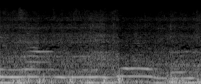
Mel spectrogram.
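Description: A voice holding one long sung note, stepping to a slightly higher note about a second in and dropping lower near the end.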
